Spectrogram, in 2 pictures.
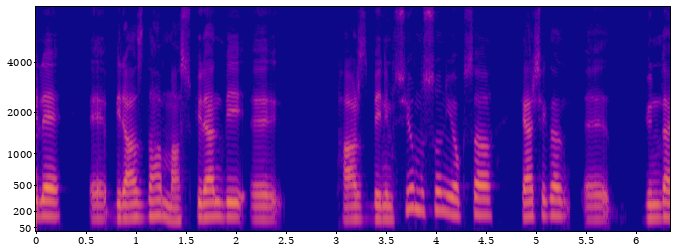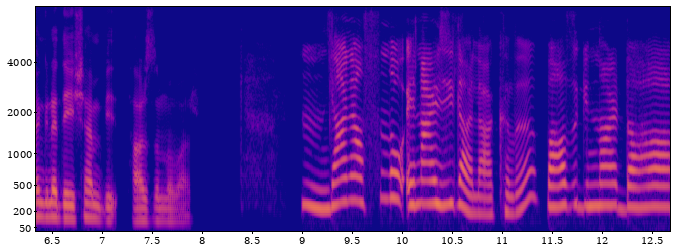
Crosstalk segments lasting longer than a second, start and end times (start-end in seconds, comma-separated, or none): none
